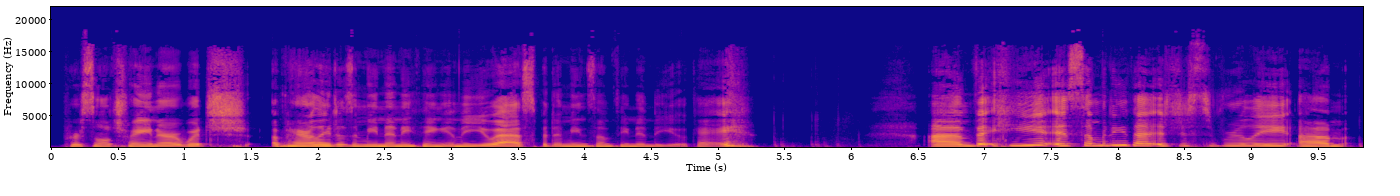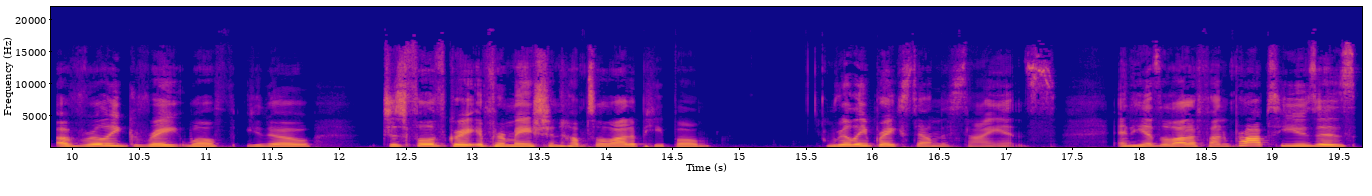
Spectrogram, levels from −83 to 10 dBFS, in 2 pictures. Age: 30-49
